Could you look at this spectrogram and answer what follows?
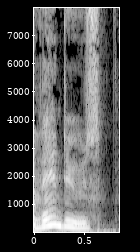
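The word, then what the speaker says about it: Van Doos: The Van Dues were an all-French-Canadian unit, the name Van Due being a play on the French pronunciation of 22, Van Due.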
